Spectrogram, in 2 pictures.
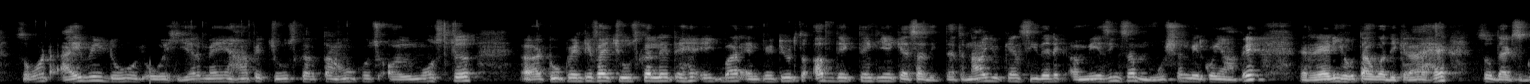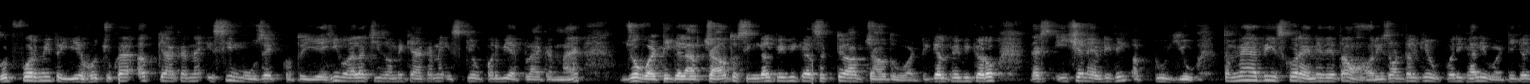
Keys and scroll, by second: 4.4 2, 8.0 space, 14.2 space.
